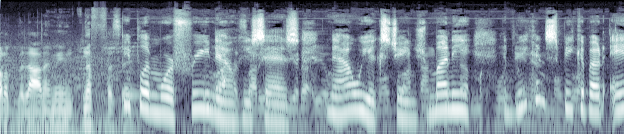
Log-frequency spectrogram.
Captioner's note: speaking alternate language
